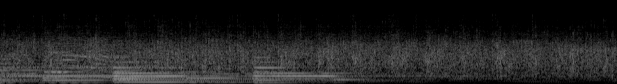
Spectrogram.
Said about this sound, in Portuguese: Se coloque de pé glorificando ao Senhor, batendo palmas a Ele, dizendo que Ele é poderoso em sua vida.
